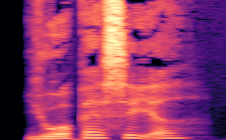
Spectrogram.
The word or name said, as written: jordbaseret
